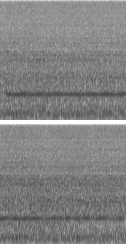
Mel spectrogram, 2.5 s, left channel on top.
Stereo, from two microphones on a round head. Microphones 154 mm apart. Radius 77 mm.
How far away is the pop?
I don't hear a pop.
